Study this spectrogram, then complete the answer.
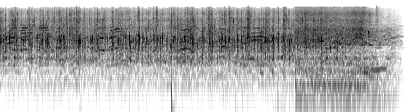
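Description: A large crowd of children cheers and shouts outdoors.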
